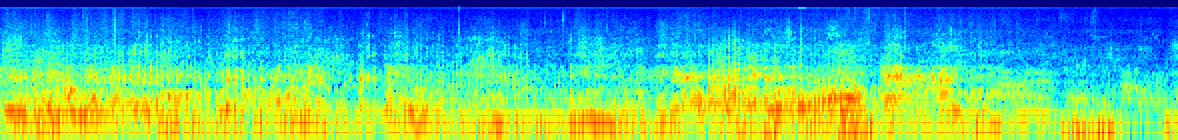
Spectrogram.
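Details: Lions of a pride squabbling over a freshly killed zebra, each fighting fiercely for its share as tempers flare; deep, rasping growls and snarling roars overlap almost continuously, swelling and fading without pause, with a heavy low rumble underneath.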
